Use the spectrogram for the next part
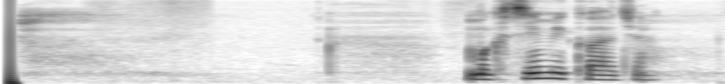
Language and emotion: Russian, neutral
